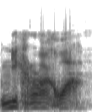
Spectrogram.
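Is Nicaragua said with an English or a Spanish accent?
Spanish. It is said with an exaggerated Spanish pronunciation. The speaker would sound pretentious. The speaker calls it wrong. "I don't need to be like Nicaragua. ... I don't need to overpronunciate it"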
